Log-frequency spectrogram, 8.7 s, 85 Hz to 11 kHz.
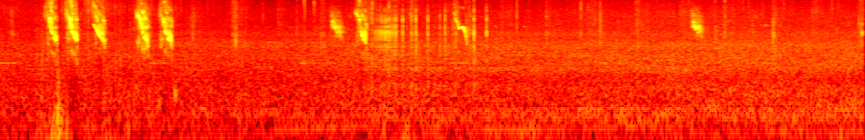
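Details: Sparrows approaching a hand for food at a Tenmangu shrine, 7 May 2024, with a quick run of five sharp chirps early on, then sparser single chirps and a soft flutter over continuous background noise.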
